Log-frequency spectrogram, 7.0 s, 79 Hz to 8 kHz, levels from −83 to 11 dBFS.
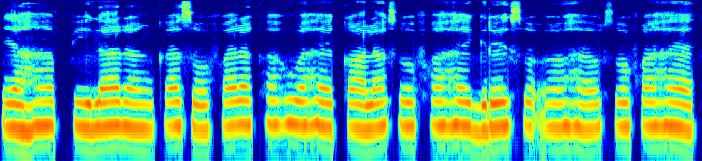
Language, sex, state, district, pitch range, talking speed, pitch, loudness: Hindi, female, Jharkhand, Palamu, 205-215 Hz, 120 wpm, 210 Hz, -14 LUFS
